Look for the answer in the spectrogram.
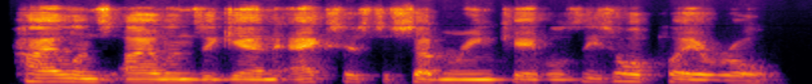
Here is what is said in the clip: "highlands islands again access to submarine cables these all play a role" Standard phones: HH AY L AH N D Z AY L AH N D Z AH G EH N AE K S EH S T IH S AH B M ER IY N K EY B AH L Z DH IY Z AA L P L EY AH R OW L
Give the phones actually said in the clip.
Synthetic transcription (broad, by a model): HH AY L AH N D Z AY L AH N D Z AH G EH N AE K S EH S T IH S AH B M ER IY N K EY B L Z DH IY Z AA L P L EY AH R OW L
